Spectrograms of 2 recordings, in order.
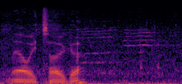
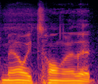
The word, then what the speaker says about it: Maui Tonga: Just a little bit of a false start there from Maui Toga. Oh. Toby's just corrected me there with the pronunciation. Yes, Maui Tonga.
